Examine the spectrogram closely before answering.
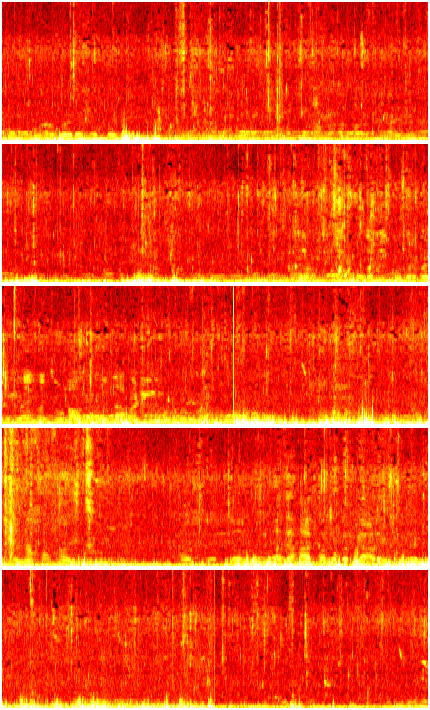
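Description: Small waves lap against rocks.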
